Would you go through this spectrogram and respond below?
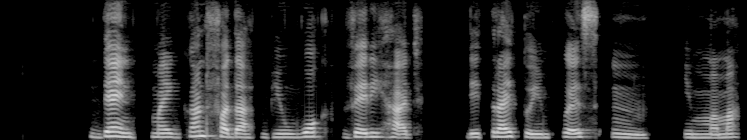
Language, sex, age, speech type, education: Nigerian Pidgin, female, 30-45, spontaneous, tertiary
